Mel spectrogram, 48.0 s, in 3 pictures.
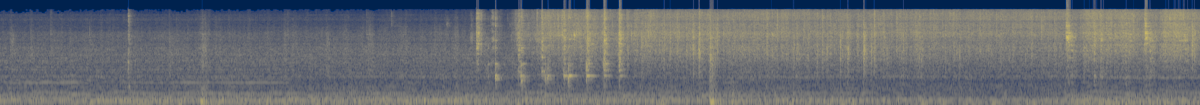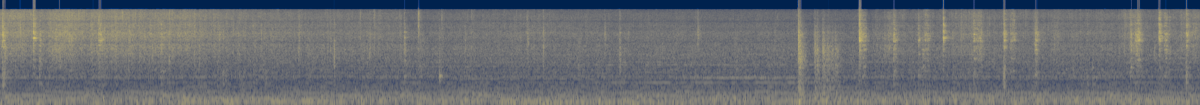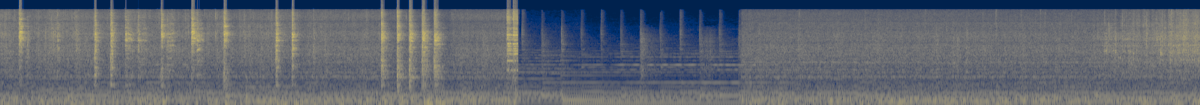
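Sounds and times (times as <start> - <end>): soft background music: 0.0 - 48.0
food sizzling in a wok: 6.2 - 39.0, 41.9 - 48.0
spatula scraping a pan: 27.2 - 30.2, 31.0 - 36.0.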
